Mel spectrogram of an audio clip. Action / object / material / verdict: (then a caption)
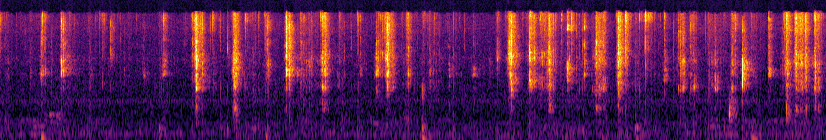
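scrape / chunk of bar soap / soap / none. A small metal blade held in fingers carves and scrapes the crumbly surface of a solid, dried, palm-sized purple soap lump, and flakes fall onto a pile of soap shavings. The sound is a quiet, rapid series of short, dry, bright crunching scrapes with almost no low end and no ring.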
